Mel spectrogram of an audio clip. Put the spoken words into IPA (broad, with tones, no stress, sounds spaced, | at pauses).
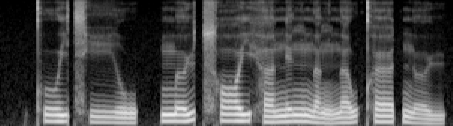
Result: kʰ uː˨ j t͡sʰ iː˨˩ w | m ɵ˨˥ ɥ t͡sʰ ɔː˧ j h ɐ˨˧ n ɪ˧ ŋ n̪ ɐ˨˩ ŋ n̪ ɐ˨˥ w kʰ œː˧ t̚ n̪ ɵ˨˩ ɥ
